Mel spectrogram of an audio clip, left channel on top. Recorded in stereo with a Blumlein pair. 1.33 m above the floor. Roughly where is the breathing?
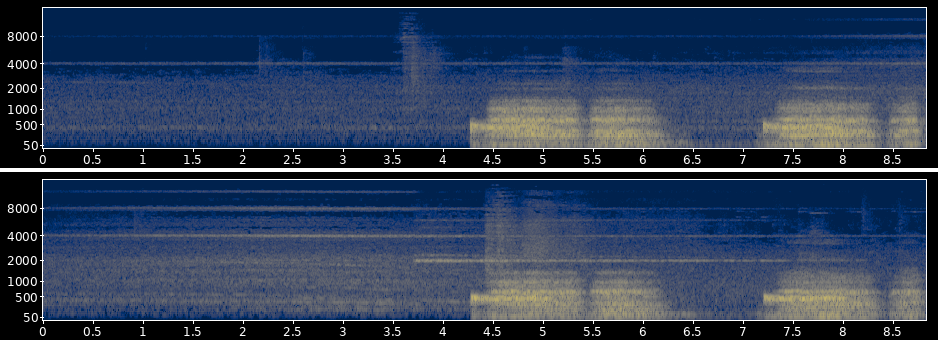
Ahead left.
